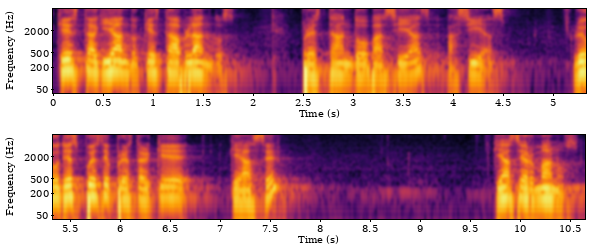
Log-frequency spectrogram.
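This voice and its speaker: Male pastor, unhurried sermon delivery, keeps asking the congregation questions and repeating words for emphasis. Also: mid-range voice. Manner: repetitive, asks the congregation questions. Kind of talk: slow sermon explaining scripture.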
